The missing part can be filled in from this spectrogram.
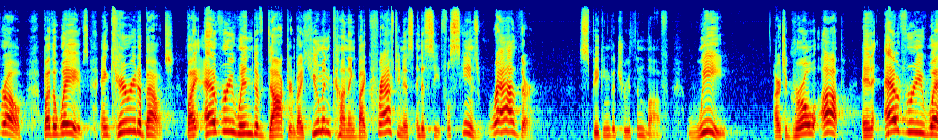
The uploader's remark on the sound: during the Morning Worship Service on Sunday, April 16, 2023, at Calvary Baptist Church in Battle Creek, Michigan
